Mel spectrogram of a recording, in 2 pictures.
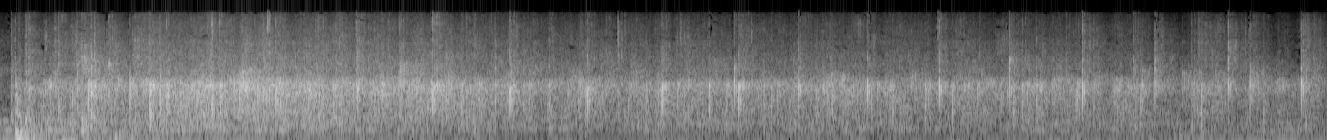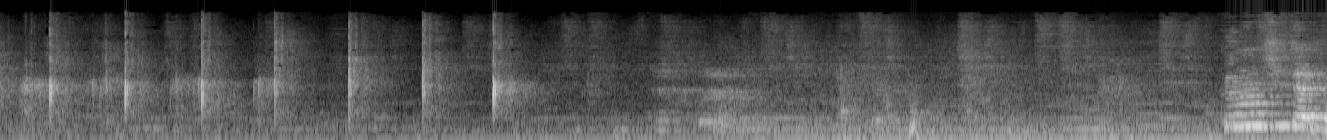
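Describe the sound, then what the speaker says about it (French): An audience at a hypnosis show applauds a volunteer: dense sustained clapping that thins into scattered individual claps, fading near the end. "On peut l'applaudir?"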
